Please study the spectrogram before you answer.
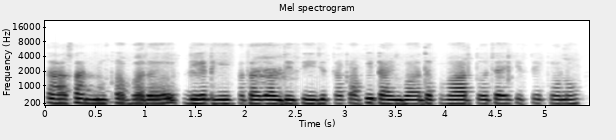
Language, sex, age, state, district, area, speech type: Punjabi, female, 60+, Punjab, Shaheed Bhagat Singh Nagar, rural, spontaneous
